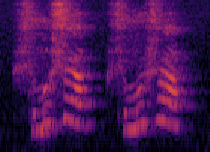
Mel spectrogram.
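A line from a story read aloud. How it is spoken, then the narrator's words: Breathless, struggling. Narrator (Chinese): 雨来由于气喘，说不出话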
